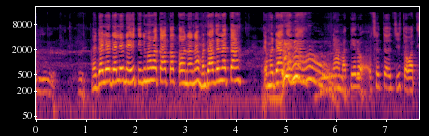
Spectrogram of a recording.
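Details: Dogs, among them a little female named SoRA, howling early in the morning after being woken by a siren alarm; a long wavering tonal howl lasts about three seconds, then after a pause a rising-and-falling howl trails into shorter wavering notes.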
